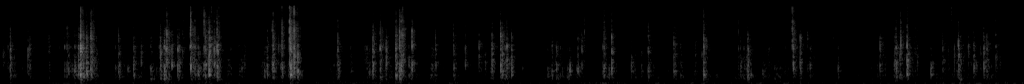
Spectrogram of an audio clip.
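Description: A full Halls plastic cough drop pouch is held in both hands while fingertips crinkle and tap the bag. Quiet, irregular bursts of bright, crisp crackling and light tapping run throughout, with almost no low end and very short decay.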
